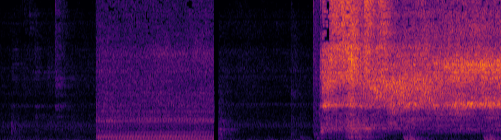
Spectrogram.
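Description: Coffee being made: a brief electric hum that starts and stops abruptly, then, from about four seconds in, loud hissing with a low pulsing under it.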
